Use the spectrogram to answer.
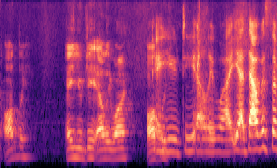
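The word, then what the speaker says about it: Audley: in all the in all that's how you pronounce it right oddly a-u-d-l-e-y-u-d-l-e-y yeah that was the first printer that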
